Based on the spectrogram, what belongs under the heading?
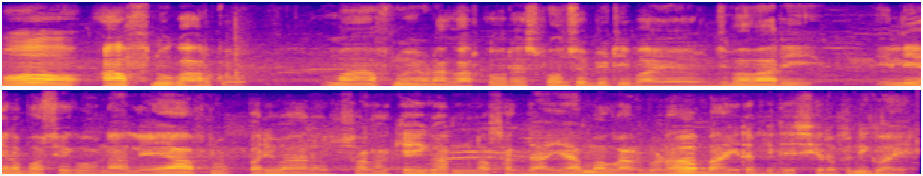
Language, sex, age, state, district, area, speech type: Nepali, male, 45-60, West Bengal, Darjeeling, rural, spontaneous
